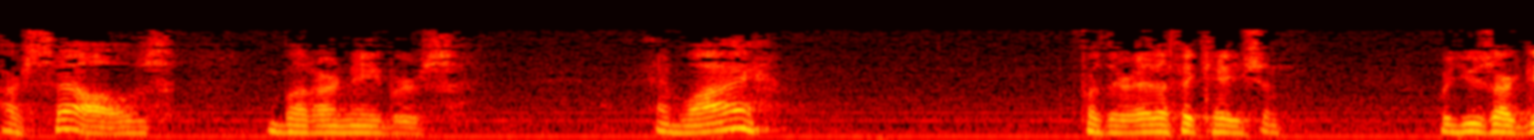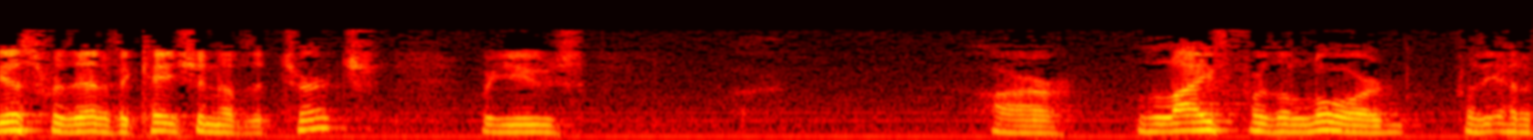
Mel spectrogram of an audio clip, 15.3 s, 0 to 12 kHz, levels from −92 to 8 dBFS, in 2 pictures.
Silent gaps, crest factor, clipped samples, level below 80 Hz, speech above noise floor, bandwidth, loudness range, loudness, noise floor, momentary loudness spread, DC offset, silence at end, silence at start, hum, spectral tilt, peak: none; 20 dB; under 0.1%; -54 dBFS; 24 dB; 6.4 kHz; 7 LU; -29 LUFS; -52 dBFS; 17 LU; under 0.1%; 0 s; 0 s; none; -6.5 dB/octave; -10 dBFS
